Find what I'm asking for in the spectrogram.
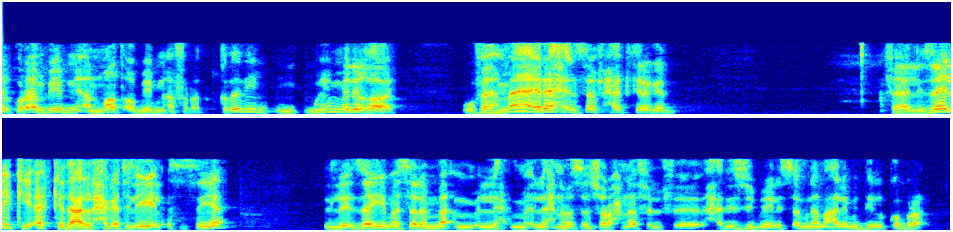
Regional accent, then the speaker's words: Egypt; احنا زي الفته كده كمصريين دلوقتي

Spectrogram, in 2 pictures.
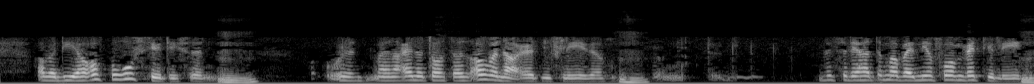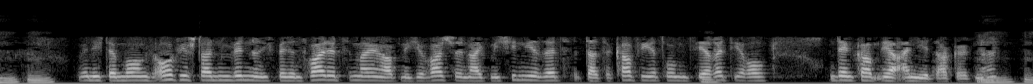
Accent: Berlin, Germany; Ich komme aus Berlin, ich habe einen Russeneinmarsch mitgemacht

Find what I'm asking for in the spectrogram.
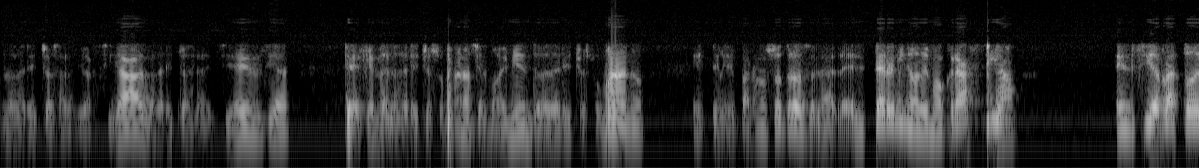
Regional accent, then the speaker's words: Santa Fe, Argentina; Nosotros somos de Santa Fe, así que cubrimos fundamentalmente todo lo que sucede en la zona, en nuestra ciudad y en la zona del litoral

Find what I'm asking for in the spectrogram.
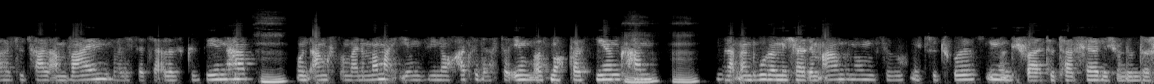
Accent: Bottrop, North Rhine-Westphalia, Germany; Also ich komme aus Bottrop und da war im Jahre 2004, das war der Oktober, also da war ich 8 Jahre alt

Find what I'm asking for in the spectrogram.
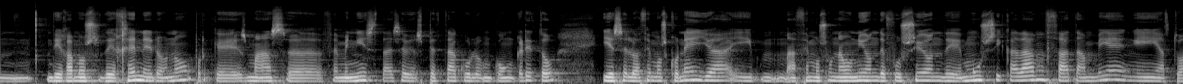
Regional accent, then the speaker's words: Mieres, Asturias, Spain; born there; also born or lived in Gijón; Nací en Mieres, pero bueno, viví en Gijón.

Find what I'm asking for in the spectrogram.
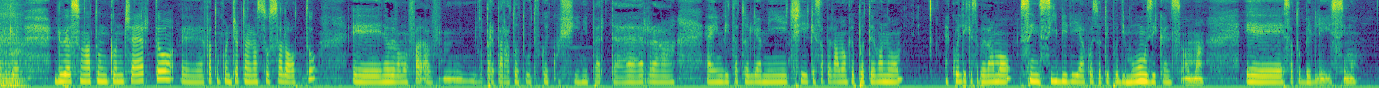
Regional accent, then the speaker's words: Friuli-Venezia Giulia, Italy; born there; io sono nata in Friuli

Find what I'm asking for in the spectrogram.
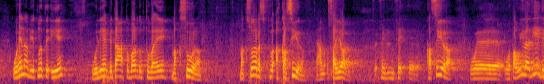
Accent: Upper Egypt, Egypt; احنا عندنا في الصعيد

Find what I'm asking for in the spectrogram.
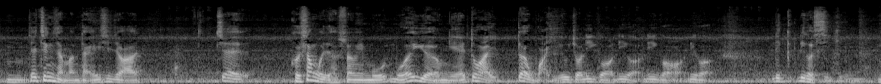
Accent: Hong Kong; 咁佢呢個案件本身即係對於我哋香港人嚟講咧，我哋點理解法咧

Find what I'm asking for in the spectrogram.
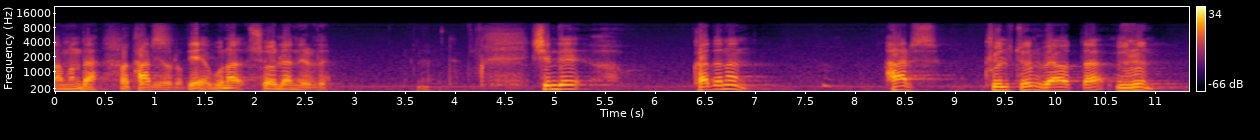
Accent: Isparta, Turkey; born or raised there

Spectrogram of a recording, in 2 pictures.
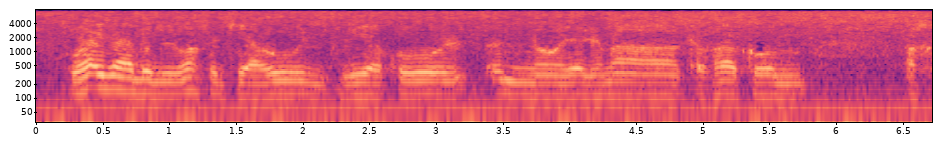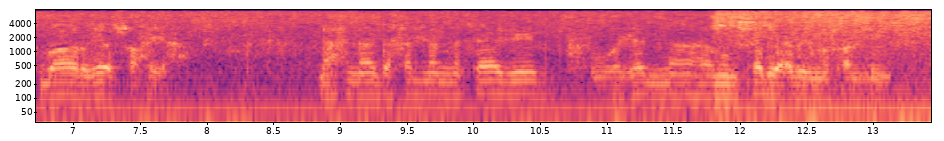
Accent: Damascus, Damascus Governorate, Syria; المهم كان عندنا في دمشق شيخ فاضل

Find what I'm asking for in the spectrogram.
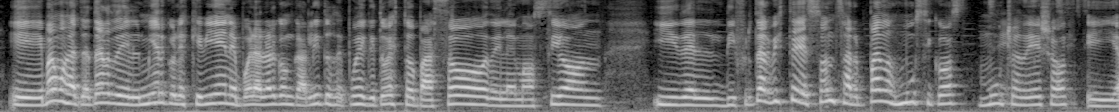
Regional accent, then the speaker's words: Córdoba, Argentina; born there; De pie me pongo, como cuando digo que nací en Córdoba.

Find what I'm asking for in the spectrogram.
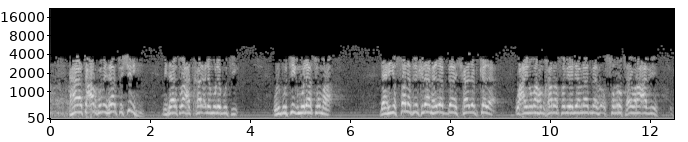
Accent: Mauritania; لو عاد واحد منا احنا موريتاني

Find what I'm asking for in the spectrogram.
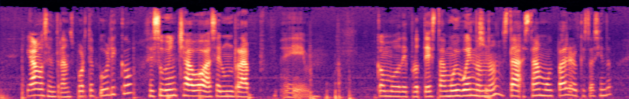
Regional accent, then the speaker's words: Mexico City, Mexico; De que somos del norte de la Ciudad de México

